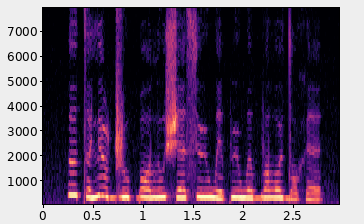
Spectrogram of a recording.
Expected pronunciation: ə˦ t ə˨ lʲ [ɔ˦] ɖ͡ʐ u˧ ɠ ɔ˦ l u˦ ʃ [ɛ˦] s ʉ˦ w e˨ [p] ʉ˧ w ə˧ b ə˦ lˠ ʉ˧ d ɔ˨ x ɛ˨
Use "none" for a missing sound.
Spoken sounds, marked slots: ɔ˦˨, ɛ˧, p

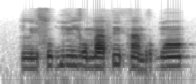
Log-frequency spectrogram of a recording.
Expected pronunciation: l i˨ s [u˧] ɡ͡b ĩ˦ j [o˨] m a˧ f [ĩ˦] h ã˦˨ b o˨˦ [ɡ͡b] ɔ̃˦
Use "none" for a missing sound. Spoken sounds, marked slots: u˧, o˧, ĩ˦, ɡ͡b

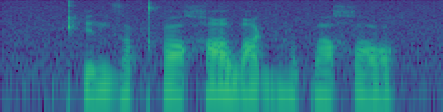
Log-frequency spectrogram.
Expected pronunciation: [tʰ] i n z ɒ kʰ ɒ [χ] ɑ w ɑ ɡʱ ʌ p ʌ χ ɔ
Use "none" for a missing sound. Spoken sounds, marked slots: kʰ, χ

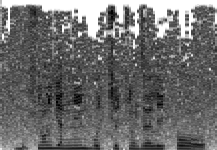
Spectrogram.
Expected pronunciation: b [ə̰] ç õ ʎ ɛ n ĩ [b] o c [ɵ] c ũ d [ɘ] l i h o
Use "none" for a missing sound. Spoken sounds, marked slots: ə̰, b, ɵ, ɘ

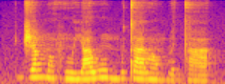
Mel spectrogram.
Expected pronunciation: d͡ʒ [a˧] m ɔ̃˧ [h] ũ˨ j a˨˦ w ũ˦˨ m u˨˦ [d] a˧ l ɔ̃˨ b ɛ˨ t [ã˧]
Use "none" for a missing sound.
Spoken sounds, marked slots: a˦, f, t, ã˨

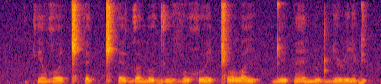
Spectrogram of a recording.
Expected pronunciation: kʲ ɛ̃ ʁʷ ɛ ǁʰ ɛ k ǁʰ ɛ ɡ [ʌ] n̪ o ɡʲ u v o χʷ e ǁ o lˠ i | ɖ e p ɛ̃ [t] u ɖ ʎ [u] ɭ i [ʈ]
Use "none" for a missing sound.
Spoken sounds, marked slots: ʌ, n̪, ɯ, ɖ

